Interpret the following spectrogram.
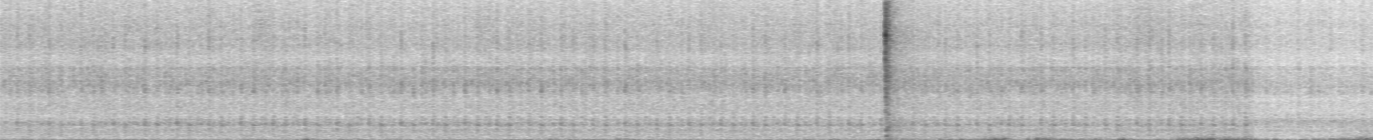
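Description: Heavy-truck diesel engines idling at a recovery, a steady low rumble with a held mid-pitched drone over it. A single sharp click comes about two-thirds of the way through, followed by uneven low rumbling near the end.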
